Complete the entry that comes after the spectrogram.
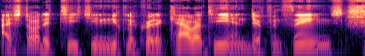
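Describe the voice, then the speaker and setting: There is noticeable background noise behind a man talking at a fairly quick pace. His intonation is lively. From Chattanooga, Tennessee. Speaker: author and leadership coach. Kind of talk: interview.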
